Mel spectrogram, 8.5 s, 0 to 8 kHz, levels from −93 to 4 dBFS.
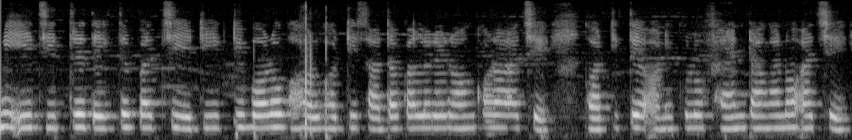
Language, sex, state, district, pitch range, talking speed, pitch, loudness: Bengali, female, West Bengal, Dakshin Dinajpur, 255-270 Hz, 155 wpm, 260 Hz, -23 LUFS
